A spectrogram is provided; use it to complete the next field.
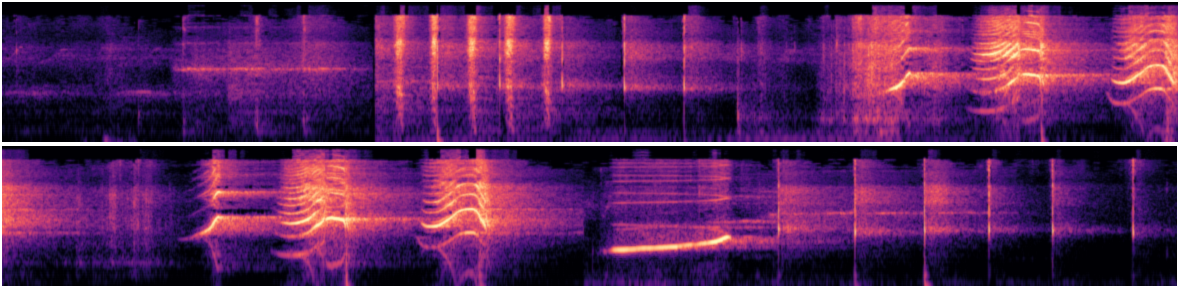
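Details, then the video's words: Jumping talking parrot on a stair: a burst of rapid tapping and clicking, then strained, squeaky squawks in close pairs, and near the end one rising whistle. "Funny Jumping Talking Parrot On Stair"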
